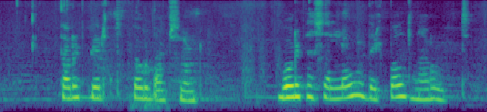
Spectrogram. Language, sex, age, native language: Icelandic, female, 12, Icelandic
